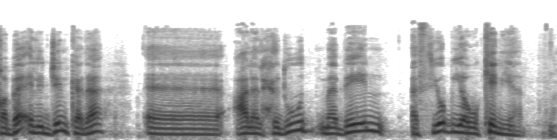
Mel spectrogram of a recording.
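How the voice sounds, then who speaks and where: A man's fairly high voice with a dark, mellow tone and ordinary pitch variation. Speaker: pastor. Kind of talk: sermon. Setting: studio. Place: studio. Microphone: lapel.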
